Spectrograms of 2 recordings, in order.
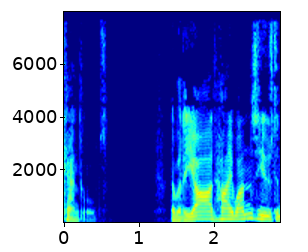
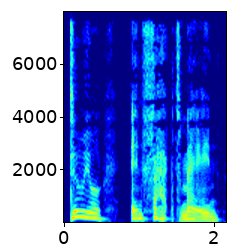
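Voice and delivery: fussy clerk voice; 4 semitones higher, slower than usual. A narrator's reading. Drumknot voiced.

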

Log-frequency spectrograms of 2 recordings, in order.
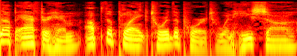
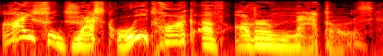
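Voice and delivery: slow, put-on creature voice; talking alien wub; slower than usual. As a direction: suggest it slowly, as a dignified beast.

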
